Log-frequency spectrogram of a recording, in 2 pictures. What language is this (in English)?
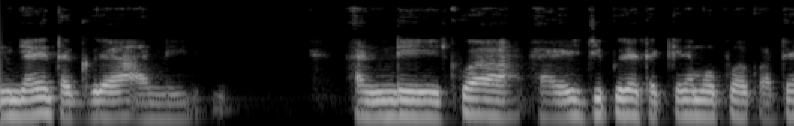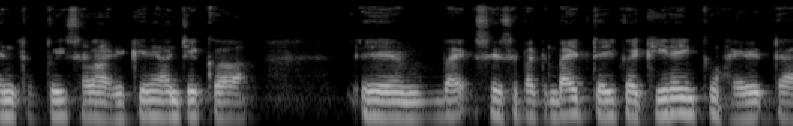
Eastern Bolivian Guaraní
